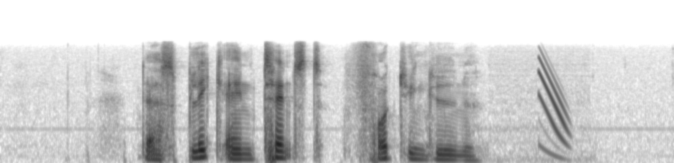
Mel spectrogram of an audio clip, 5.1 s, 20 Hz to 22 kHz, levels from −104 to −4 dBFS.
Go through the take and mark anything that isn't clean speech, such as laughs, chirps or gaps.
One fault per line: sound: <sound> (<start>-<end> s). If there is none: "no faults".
sound: chirp (4.0-4.3 s)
